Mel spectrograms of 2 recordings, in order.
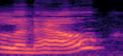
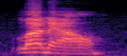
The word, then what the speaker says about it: Lanell: Her name is Lanelle. Lanell.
